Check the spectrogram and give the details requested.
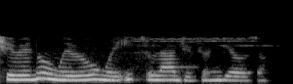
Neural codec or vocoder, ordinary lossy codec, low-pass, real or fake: none; none; 3.6 kHz; real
